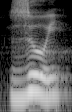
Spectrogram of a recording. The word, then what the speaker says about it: Zoé: Zoé.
